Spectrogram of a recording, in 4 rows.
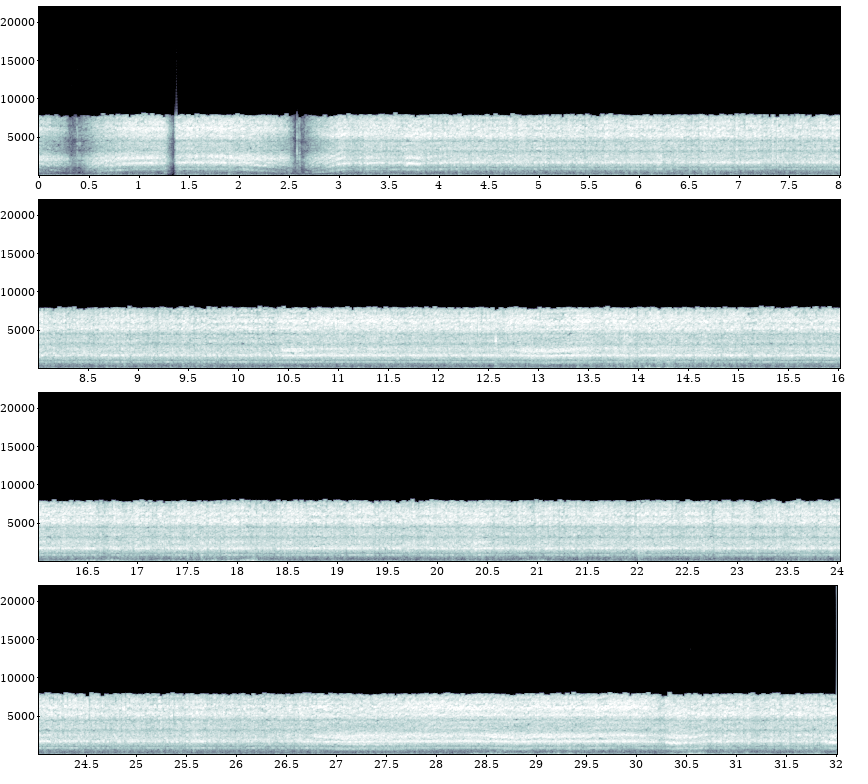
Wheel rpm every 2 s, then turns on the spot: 130, 130, 230, 230, 230, 230, 230, 230, 230, 240, 230, 230, 230, 230, 220, 220.
none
